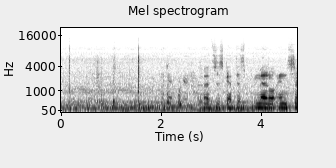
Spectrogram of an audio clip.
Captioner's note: plastic thudding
